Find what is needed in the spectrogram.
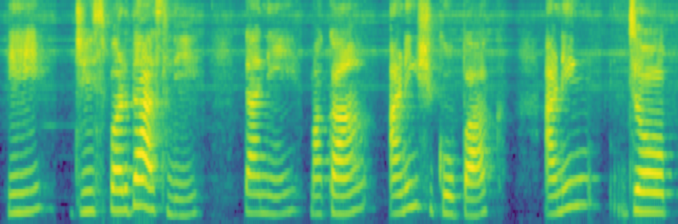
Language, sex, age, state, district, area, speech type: Goan Konkani, female, 18-30, Goa, Pernem, rural, spontaneous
